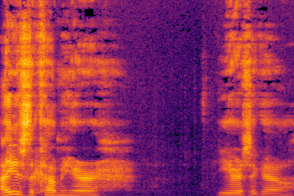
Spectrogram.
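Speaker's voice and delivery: somber, edgy, brooding, pained voice. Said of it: "in his real, um, sombering, uh, edgy way".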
